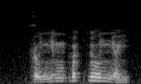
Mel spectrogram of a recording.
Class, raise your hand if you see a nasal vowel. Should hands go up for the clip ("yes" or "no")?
no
